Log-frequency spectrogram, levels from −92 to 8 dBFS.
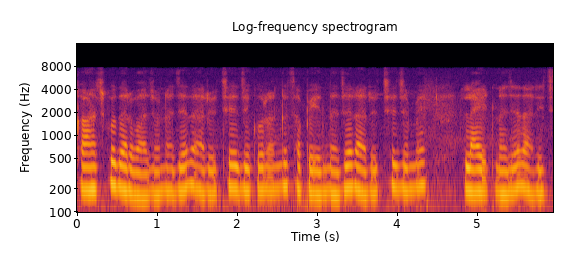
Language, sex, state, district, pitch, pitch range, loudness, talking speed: Rajasthani, female, Rajasthan, Nagaur, 190 Hz, 180-200 Hz, -15 LUFS, 200 wpm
